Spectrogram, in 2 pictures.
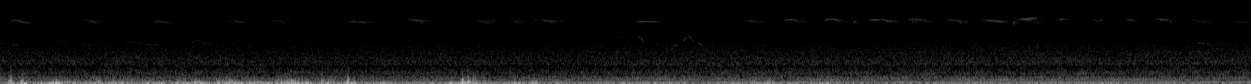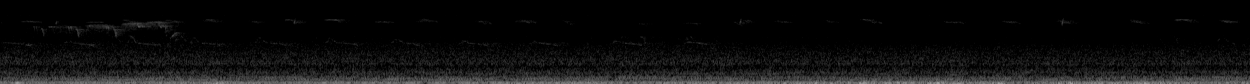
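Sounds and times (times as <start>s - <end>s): low wind rumble: 0.0s - 9.8s
lower bird chirps: 0.0s - 25.0s
thin high bird calls: 4.1s - 21.4s.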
